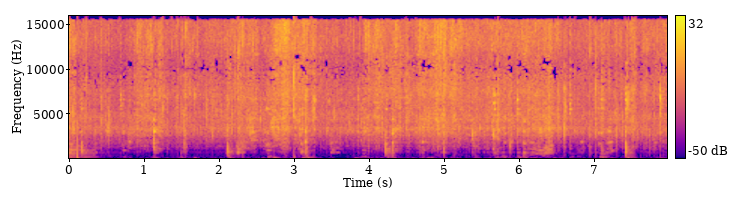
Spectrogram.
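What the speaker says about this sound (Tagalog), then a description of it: "magluluto po tayo ng tortang ampalaya" Bitter gourd omelette (tortang ampalaya) fries in a pan with a constant bright sizzle, punctuated by scattered clicks and scrapes of stirring, close and moderately loud with no talking.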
